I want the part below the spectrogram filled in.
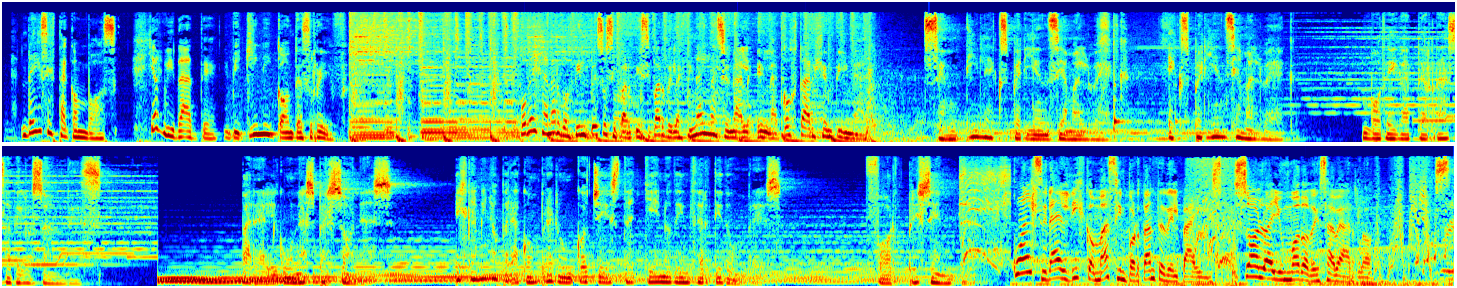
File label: LATAM F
